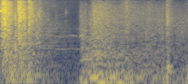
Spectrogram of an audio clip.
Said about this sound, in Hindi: बिना कुछ कहे अपने कमरे में गया और उसने दरवाजे को जोर से बंद किया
